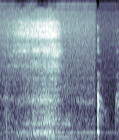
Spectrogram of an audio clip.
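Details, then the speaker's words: A man snoring in a quiet room: one long, rough, rattling snore on the breath in, then a sharp snort. "Like, I swear if you start snoring, I'm just I'm gonna get out of this room. It sounds like he's talking."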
